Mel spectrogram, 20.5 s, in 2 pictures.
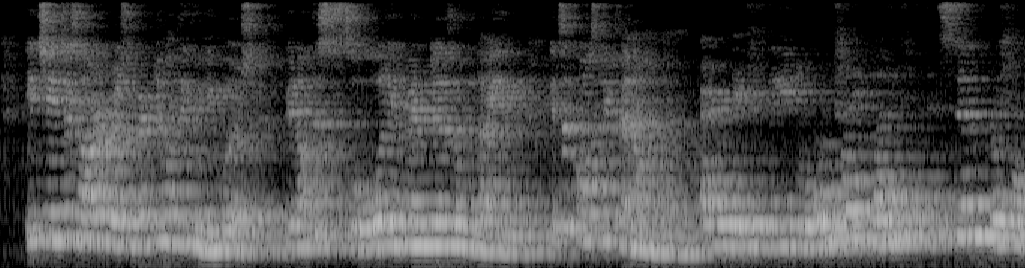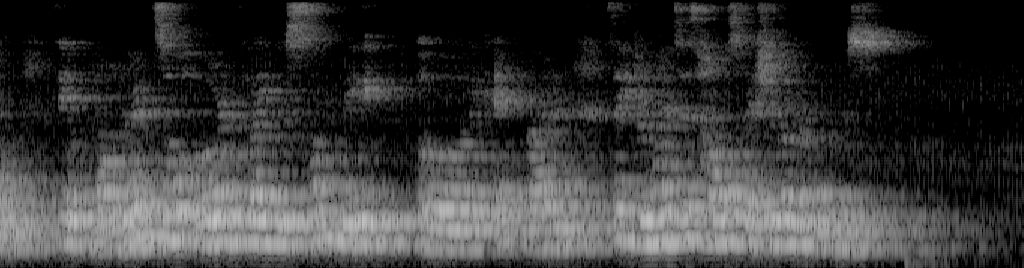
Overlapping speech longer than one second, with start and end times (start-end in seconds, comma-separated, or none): none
